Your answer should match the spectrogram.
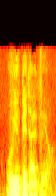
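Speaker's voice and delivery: put-on low, soft child's confession; reluctant answer. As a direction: answer quietly, pitched well down. Reluctant child answers pressing teacher.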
